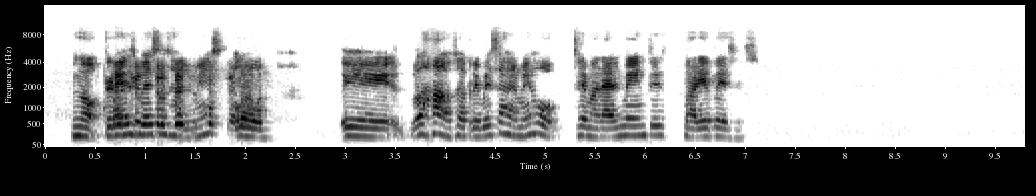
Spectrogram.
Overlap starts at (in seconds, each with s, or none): 0.6 s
